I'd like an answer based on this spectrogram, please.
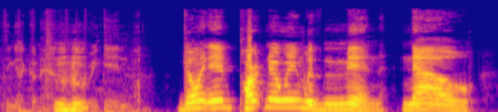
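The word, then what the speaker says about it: Myne: Going in, partnering with Min. Now, I'm pretty sure the anime pronounces her as mine.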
